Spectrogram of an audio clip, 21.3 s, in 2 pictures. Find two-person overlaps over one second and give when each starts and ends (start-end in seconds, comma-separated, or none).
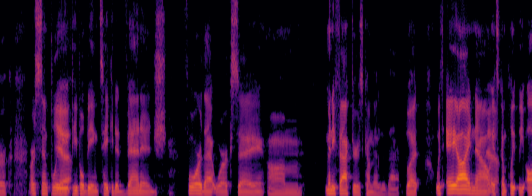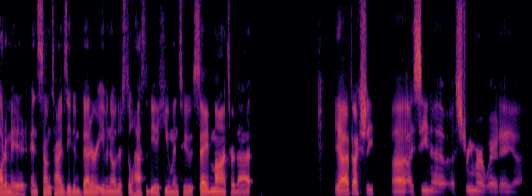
none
